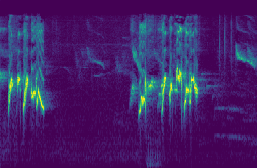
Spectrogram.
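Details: Songbird trained in fighting song, a newly caught bird being roused; two bursts of rapid, loud warbled chirps separated by a pause, with a faint thin whistle at the end.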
